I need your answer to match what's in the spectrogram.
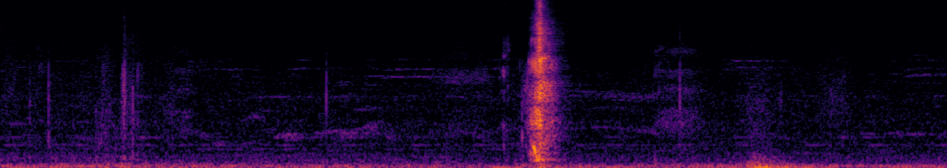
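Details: Single loud, sharp sneeze against quiet room noise and faint music, then a softer sound; sneeze deliberately triggered by a small amount of sneezing powder marketed for colds and drowsiness.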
